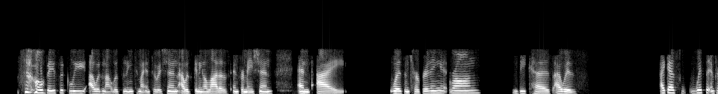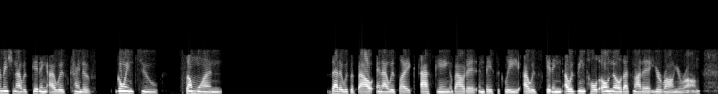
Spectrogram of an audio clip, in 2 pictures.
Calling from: New Mexico, United States; from New Mexico.

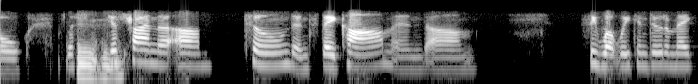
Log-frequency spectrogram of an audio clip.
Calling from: Cleveland, Ohio, United States; from Cleveland, and I just tuned

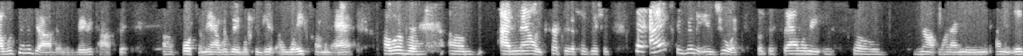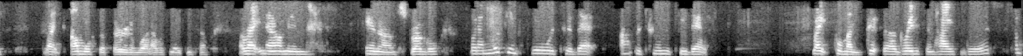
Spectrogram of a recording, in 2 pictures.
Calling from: Georgia, United States; I'm calling from Georgia

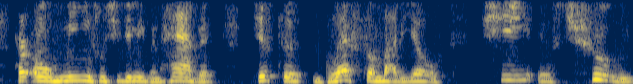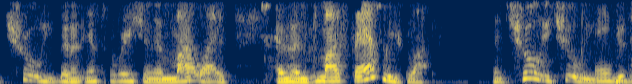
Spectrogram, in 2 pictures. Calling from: Detroit, Michigan, United States; I'm calling in from Detroit

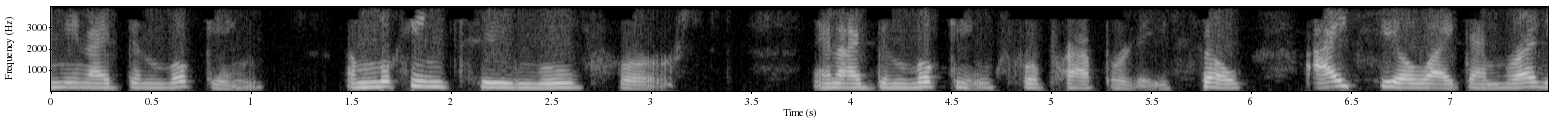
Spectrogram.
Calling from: Illinois, United States; Hi, Toni. … from Illinois. Happy New Year.

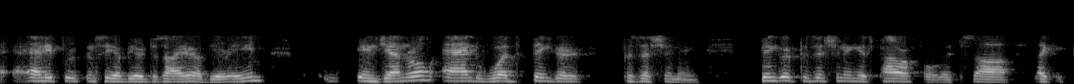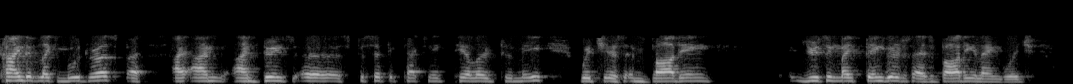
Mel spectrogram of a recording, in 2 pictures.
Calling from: Toronto, Ontario, Canada; from Toronto.

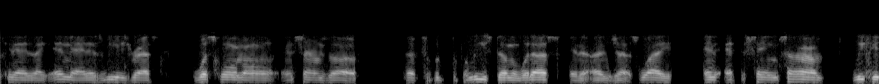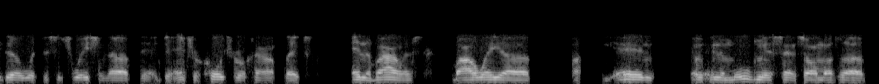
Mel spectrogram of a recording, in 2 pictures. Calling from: Philadelphia, Pennsylvania, United States; I'm calling in from West Philly.

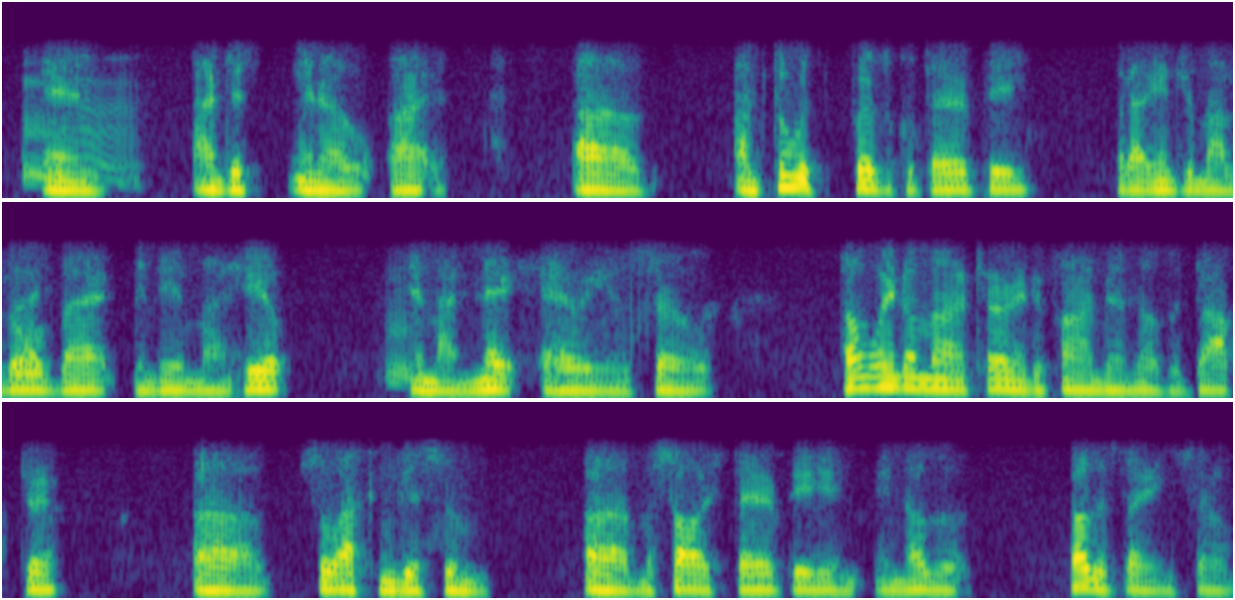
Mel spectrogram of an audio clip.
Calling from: Georgia, United States; I'm calling from Georgia.

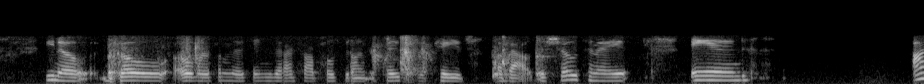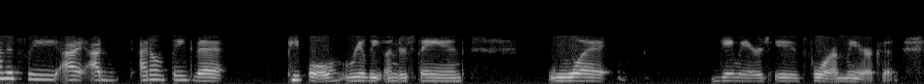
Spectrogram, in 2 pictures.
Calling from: Jacksonville, Florida, United States; I am from Jacksonville, Florida.

